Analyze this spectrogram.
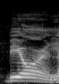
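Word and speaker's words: Beorn: You just didn't pronounce bear right. – Is that Bjorn? – Bjorn. That's right.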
